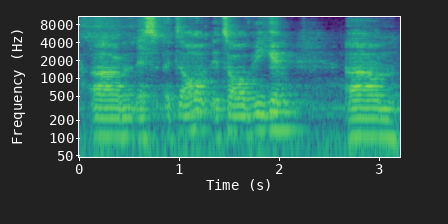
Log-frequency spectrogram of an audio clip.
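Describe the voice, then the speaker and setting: A man's voice with ordinary pitch variation, set against noticeable background noise and audible room echo. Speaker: shaving video creator. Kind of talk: tutorial.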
